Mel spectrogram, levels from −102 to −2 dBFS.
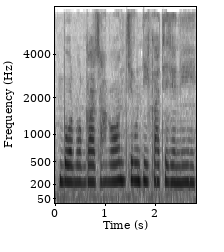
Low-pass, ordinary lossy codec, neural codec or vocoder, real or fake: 7.2 kHz; AAC, 32 kbps; vocoder, 22.05 kHz, 80 mel bands, WaveNeXt; fake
